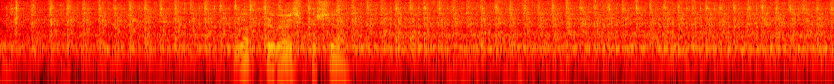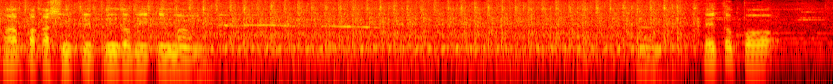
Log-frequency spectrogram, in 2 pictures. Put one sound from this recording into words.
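A sewing machine runs with a steady, close whirr.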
